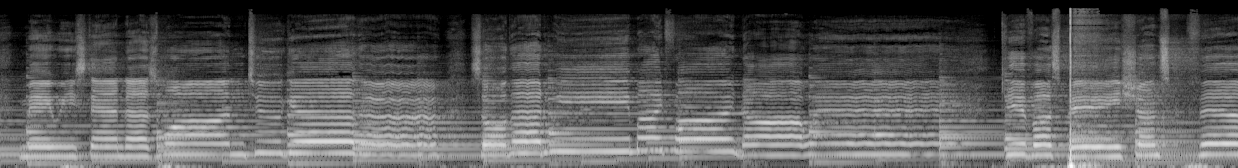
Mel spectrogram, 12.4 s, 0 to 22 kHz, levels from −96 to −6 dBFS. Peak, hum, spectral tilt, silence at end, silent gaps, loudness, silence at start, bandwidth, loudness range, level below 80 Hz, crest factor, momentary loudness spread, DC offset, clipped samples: -2 dBFS; none; -4.5 dB/octave; 0 s; none; -26 LUFS; 0 s; 18 kHz; 2 LU; -36 dBFS; 24 dB; 8 LU; under 0.1%; under 0.1%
